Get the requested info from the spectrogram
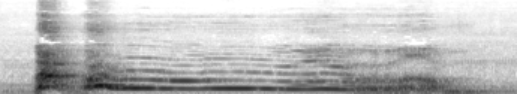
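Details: Pet Doberman, five years old, talking like a wolf: a sharp yelp-like onset, then a sustained mid-pitched howl that slowly sinks before breaking into a wavering, grumbling tail; a man says a few words to the dog.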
